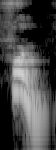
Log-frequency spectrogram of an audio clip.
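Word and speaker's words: fünf: তারপরে হচ্ছে ফুন, ফুন, খেয়াল করেন এখানে একটা উমলাউট আছে। আমরা ফার্স্ট ক্লাসে দেখেছিলাম যে উমলাউট থাকলে ঠোঁটটা একদম গোল হয়ে যাবে সম্পূর্ণ।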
